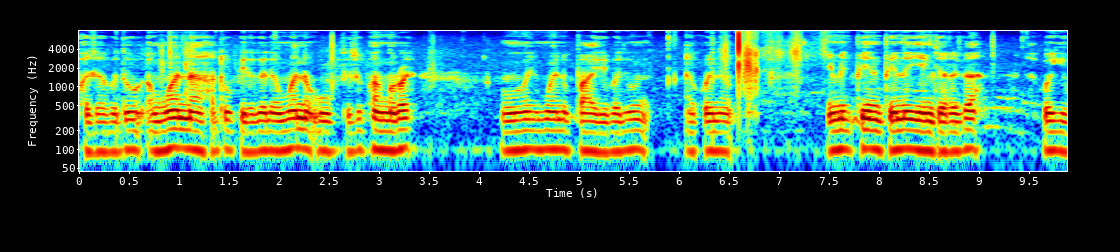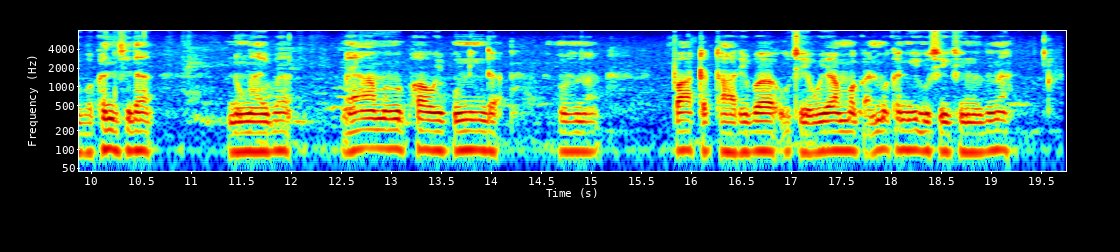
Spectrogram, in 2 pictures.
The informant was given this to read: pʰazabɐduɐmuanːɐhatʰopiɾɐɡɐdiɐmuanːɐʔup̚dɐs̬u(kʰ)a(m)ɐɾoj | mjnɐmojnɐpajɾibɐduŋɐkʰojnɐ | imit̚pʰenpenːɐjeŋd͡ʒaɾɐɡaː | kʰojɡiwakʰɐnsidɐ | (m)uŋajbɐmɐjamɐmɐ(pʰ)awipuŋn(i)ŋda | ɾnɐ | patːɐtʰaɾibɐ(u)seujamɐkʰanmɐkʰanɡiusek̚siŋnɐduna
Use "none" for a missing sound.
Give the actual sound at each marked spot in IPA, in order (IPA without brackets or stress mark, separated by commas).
pʰ, ŋ, n, pʰ, i, u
